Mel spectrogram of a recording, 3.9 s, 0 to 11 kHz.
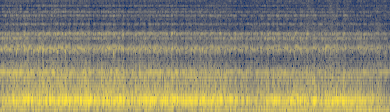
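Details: Front rotor bearing from the 3-phase induction motor of a combination milling machine, spun by hand after disassembly: gritty, rasping whirr with a faint ring as it slows; worn bearing behind the motor noise, to be replaced.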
